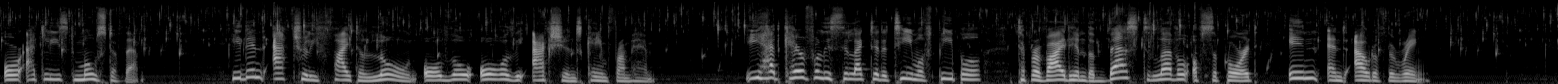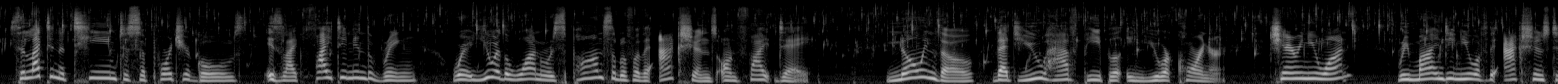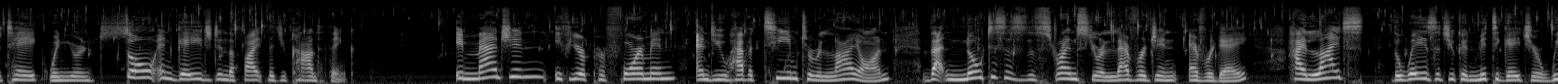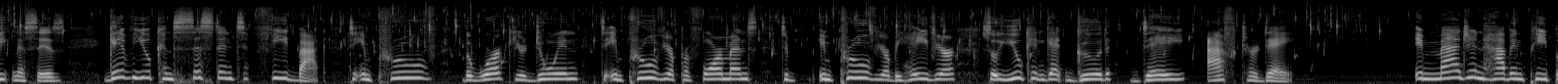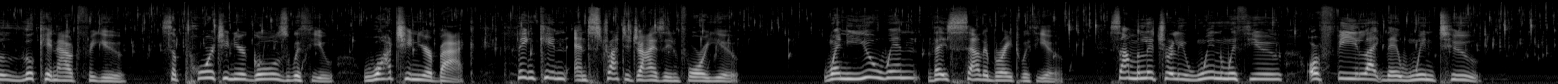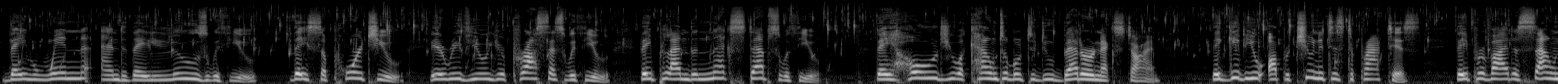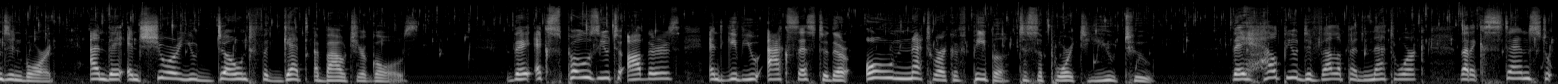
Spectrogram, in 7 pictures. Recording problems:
electrical hum; faint; throughout; 50 Hz, 20 dB below the speech

